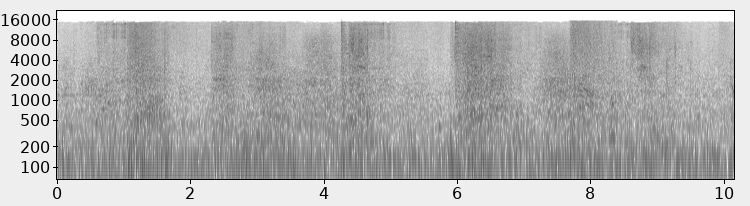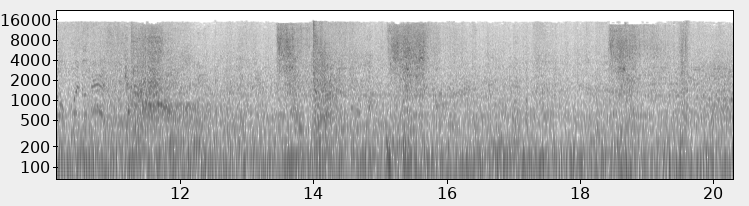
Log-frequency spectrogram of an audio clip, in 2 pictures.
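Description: Fire bombs burst with loud whooshes.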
